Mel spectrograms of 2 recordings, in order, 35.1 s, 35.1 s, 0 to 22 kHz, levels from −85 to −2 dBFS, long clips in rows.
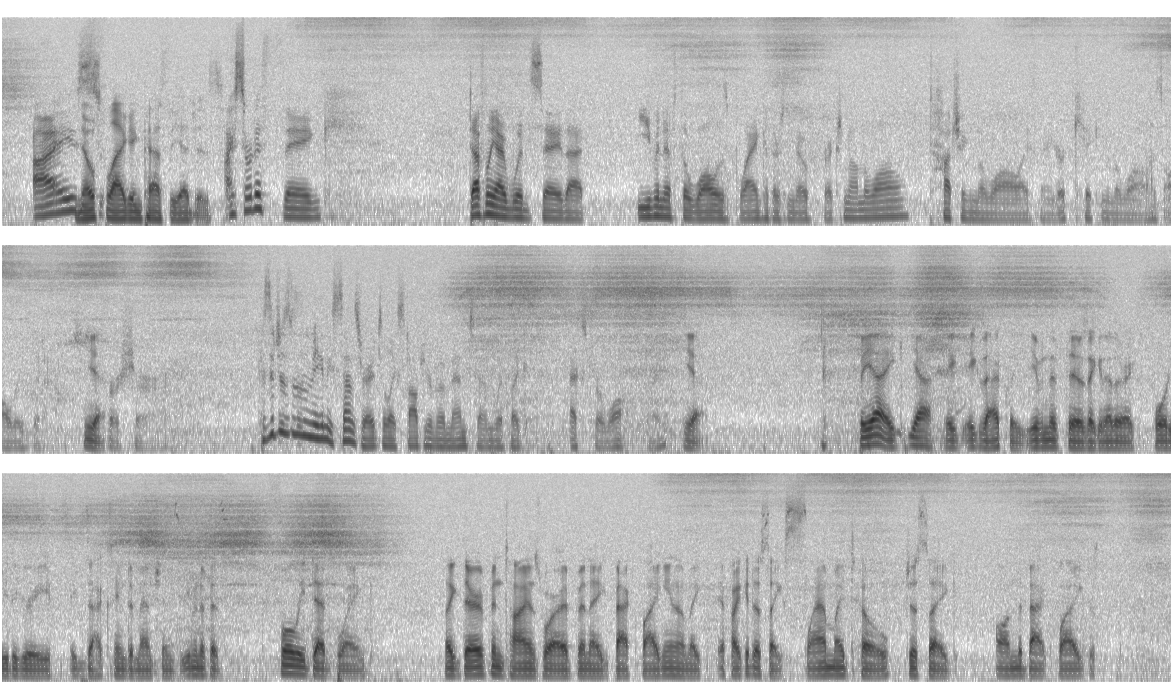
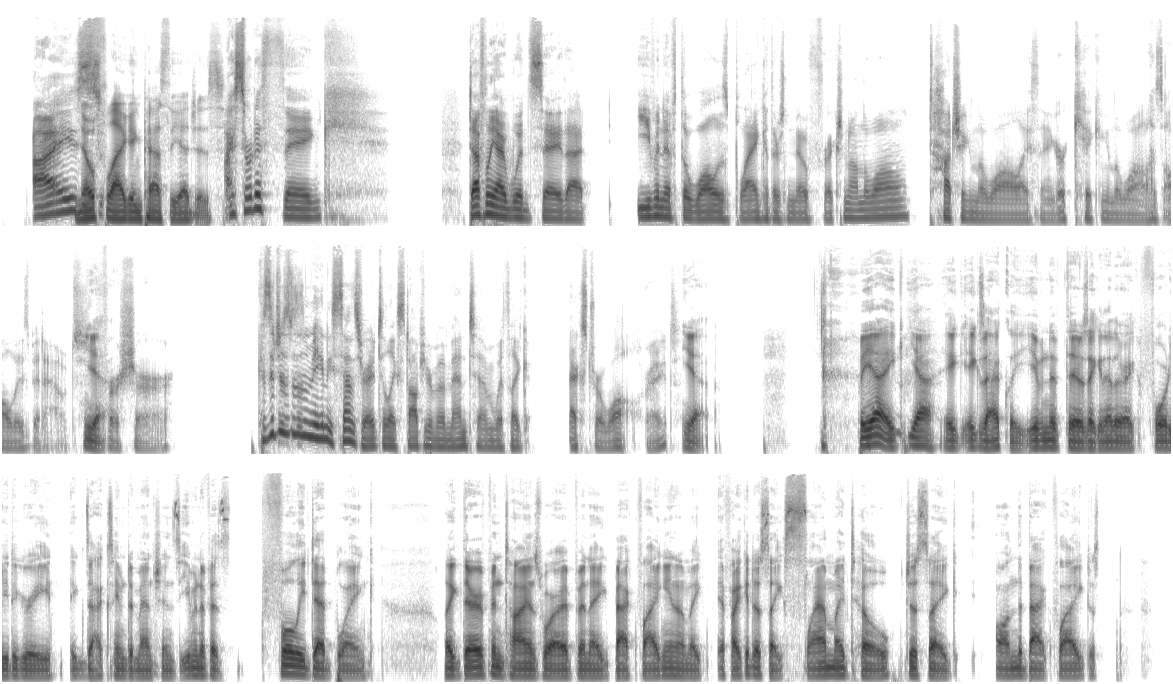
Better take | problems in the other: second | hiss; loud; throughout; 3 dB below the speech

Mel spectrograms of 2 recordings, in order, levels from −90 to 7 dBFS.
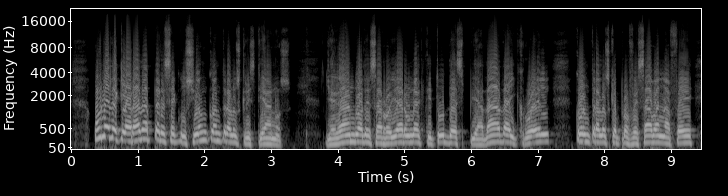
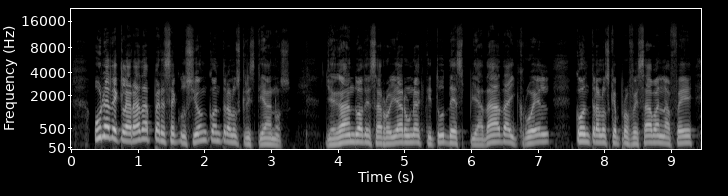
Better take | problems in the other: second | distortion; heavy; 7 dB below the speech

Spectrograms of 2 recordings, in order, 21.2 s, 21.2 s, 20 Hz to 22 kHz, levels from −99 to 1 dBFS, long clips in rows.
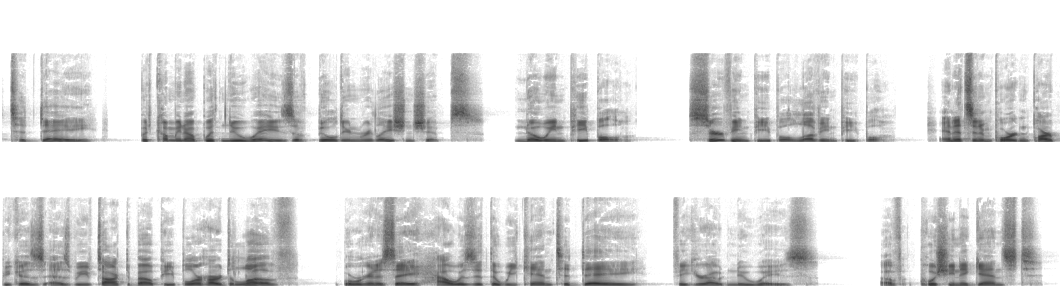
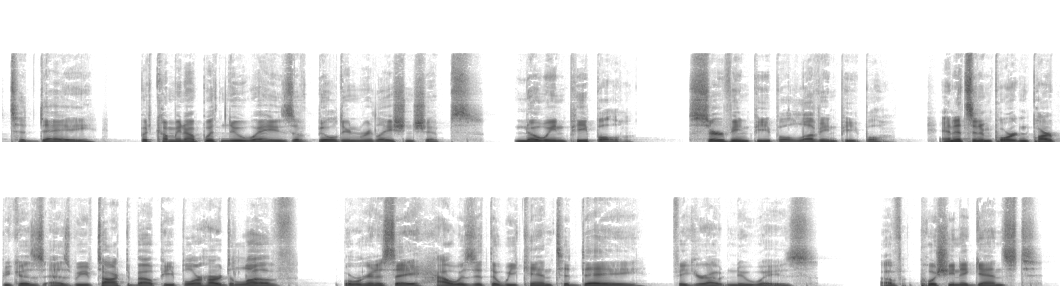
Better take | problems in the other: second | thin; somewhat; fading below 300 Hz

